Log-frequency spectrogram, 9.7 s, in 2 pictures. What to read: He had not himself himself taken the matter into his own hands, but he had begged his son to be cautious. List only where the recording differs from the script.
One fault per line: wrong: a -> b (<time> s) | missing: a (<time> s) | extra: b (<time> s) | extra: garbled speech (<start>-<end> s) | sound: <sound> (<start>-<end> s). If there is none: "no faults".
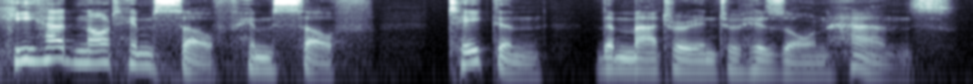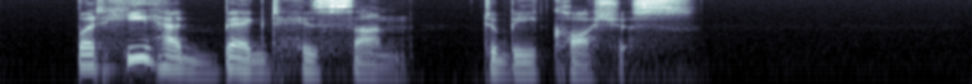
no faults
